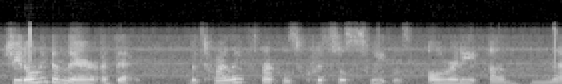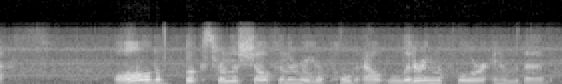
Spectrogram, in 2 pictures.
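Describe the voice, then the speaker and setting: Lower-pitched woman reading a children's story. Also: lively intonation, normal speed. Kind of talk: expressive children's storybook narration. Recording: muffled home recording with clear noise.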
